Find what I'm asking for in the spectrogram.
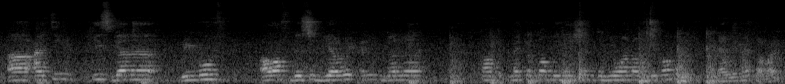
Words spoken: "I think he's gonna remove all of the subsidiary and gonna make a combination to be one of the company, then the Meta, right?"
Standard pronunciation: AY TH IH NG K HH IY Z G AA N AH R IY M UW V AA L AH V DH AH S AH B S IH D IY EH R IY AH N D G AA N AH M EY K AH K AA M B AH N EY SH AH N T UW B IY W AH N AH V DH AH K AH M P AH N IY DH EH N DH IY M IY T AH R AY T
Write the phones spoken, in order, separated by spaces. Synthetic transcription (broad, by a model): AY T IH NG K HH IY S G AA N AH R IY M UW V AA L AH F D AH S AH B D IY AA W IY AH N G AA N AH M EY K AH K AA M B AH N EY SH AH N T UW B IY W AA N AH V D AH K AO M AH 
